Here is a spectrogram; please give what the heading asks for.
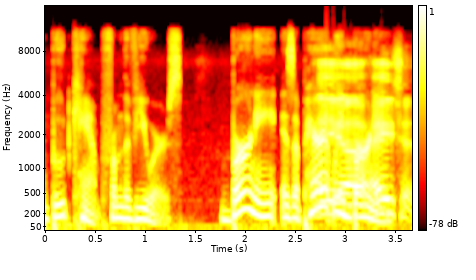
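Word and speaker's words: Boerne: Oh, and quick pronunciation boot camp from the viewers. Bernie is apparently Hey, Bernie, Agent.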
